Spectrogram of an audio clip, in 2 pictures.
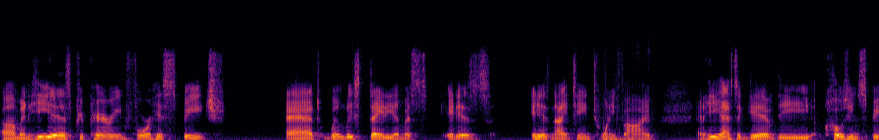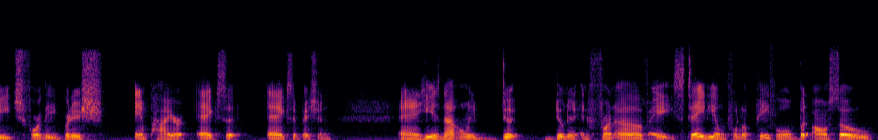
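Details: Adult man, self-described stutterer; part-word and whole-word repetitions; stuttering.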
